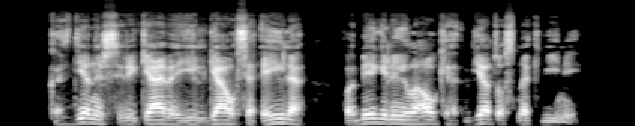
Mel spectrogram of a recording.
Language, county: Lithuanian, Klaipėda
